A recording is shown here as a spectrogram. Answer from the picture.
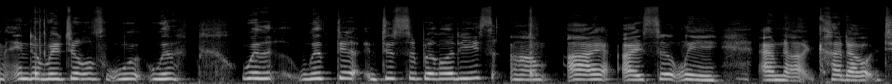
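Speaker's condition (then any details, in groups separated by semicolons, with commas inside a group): Cerebral palsy; very mild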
